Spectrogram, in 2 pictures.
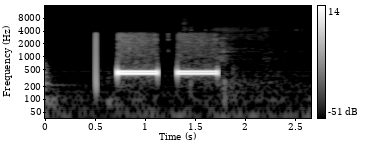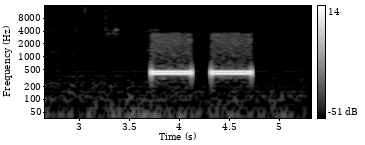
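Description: A telephone call is placed: a soft click, then two pairs of loud, steady low buzzing ring tones separated by silence, with no voices.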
